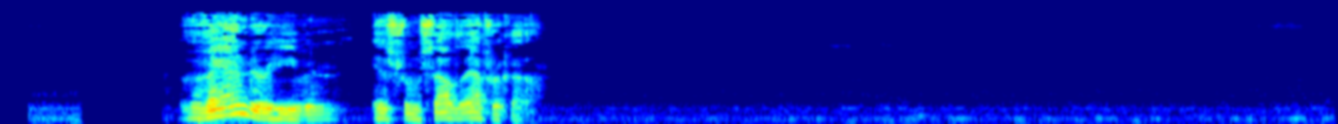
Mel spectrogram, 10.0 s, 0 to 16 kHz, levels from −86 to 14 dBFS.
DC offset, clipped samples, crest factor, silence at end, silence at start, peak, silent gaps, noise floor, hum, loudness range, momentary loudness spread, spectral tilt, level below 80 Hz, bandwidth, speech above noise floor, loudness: under 0.1%; under 0.1%; 24 dB; 6 s; 1.4 s; -6 dBFS; none; -70 dBFS; none; 12 LU; 16 LU; -3.5 dB/octave; -64 dBFS; 11.5 kHz; 46 dB; -24 LUFS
